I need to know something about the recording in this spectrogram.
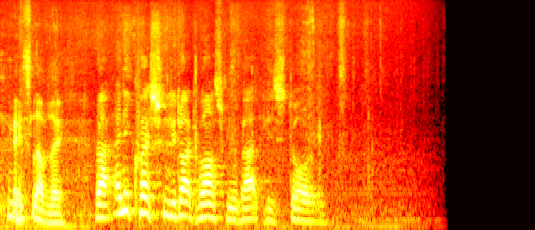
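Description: An older man talks and laughs close to a microphone.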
